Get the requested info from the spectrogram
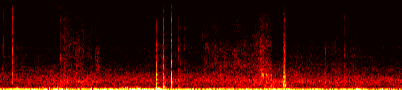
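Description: Handling noise from a plastic graphing calculator being turned over in the hands: a quick run of light clicks about a second and a half in and one more click near the three-second mark, over a steady low rumble.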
